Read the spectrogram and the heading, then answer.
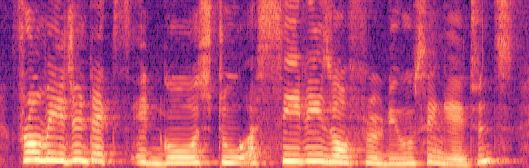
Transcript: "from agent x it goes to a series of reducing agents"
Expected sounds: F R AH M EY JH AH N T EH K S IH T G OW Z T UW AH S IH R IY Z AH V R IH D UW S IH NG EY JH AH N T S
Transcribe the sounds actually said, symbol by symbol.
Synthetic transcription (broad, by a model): F R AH M EY JH AH N T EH K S IH T G OW Z T UW AH S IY R IY Z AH P R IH D UW S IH NG EY JH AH N T S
